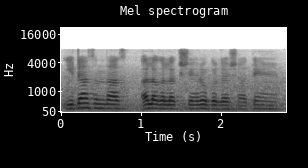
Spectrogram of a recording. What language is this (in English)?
Urdu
